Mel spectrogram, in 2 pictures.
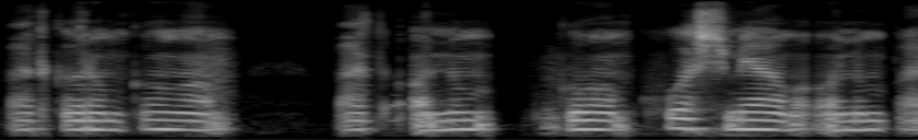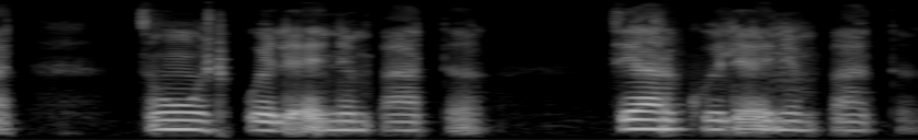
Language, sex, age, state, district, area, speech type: Kashmiri, female, 45-60, Jammu and Kashmir, Ganderbal, rural, spontaneous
